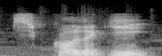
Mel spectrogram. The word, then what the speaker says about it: Psychologie: The PS sound. P followed by S. There's no silent P in German. Psychologie.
